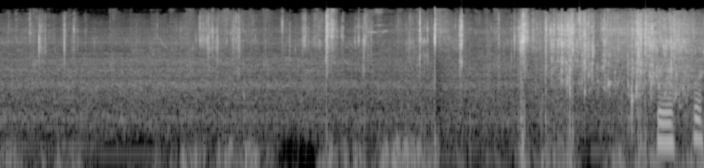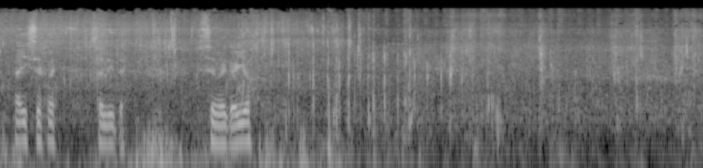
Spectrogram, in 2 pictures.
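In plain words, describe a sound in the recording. A shallow river flows and burbles steadily.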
